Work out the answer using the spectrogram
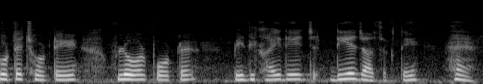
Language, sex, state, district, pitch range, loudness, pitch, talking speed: Hindi, female, Haryana, Rohtak, 205-230 Hz, -19 LUFS, 215 Hz, 135 wpm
